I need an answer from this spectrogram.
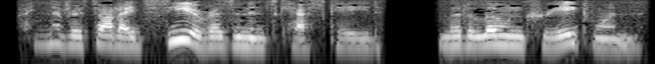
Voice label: scan, female

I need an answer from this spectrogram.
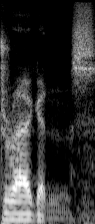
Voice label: "dragons", word

